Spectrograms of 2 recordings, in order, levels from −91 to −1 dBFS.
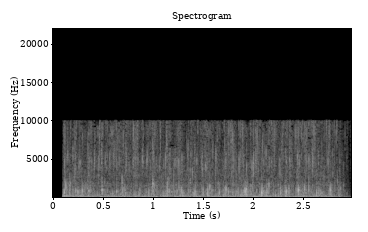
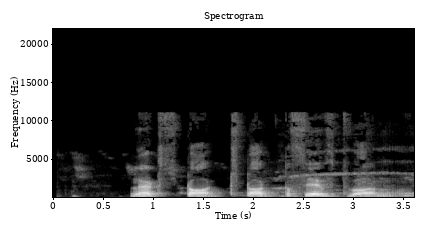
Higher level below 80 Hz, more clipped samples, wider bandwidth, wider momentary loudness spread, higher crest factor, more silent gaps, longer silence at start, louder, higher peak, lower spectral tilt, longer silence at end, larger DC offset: first, -42 dBFS vs -60 dBFS; neither; about the same, 10.5 kHz vs 11.5 kHz; second, 3 LU vs 7 LU; about the same, 20 dB vs 18 dB; neither; second, 0.1 s vs 0.8 s; second, -36 LUFS vs -19 LUFS; second, -16 dBFS vs -2 dBFS; second, -3.5 dB/octave vs -7 dB/octave; about the same, 0 s vs 0 s; neither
